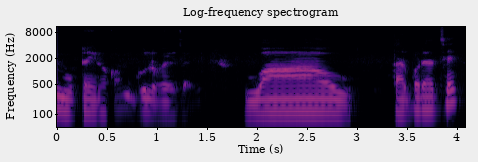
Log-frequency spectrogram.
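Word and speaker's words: واو: তারপরে ওয়াও, একদম দুই ঠোঁট উচ্চারণের সময় গুল হয়ে যাবে, অর্থাৎ যখন এটা উচ্চারণ করবেন মুখটা এরকম গুল হয়ে যাবে। ওয়াও।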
